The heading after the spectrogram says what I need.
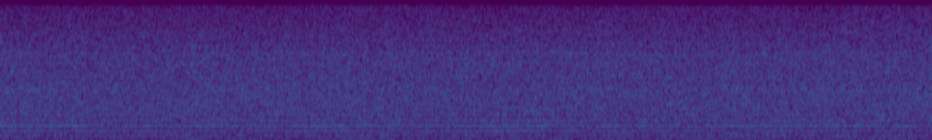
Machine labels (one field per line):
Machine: fan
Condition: normal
